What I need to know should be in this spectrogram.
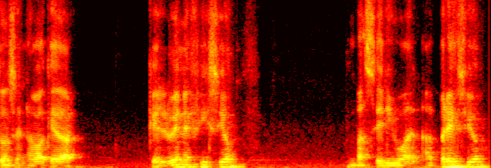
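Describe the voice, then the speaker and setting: At a moderate pace, a man with a fairly low pitch uses ordinary pitch variation and has vocal fry. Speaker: economics teacher. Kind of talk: lecture.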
